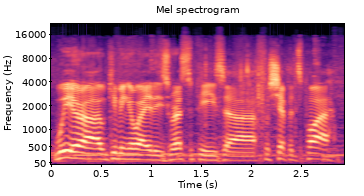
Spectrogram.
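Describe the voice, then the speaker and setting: A man with a fairly high voice talks casually, like an activist chatting with someone he has met. Music plays clearly behind him. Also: fairly quick. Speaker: vegan activist. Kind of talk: casual chat.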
